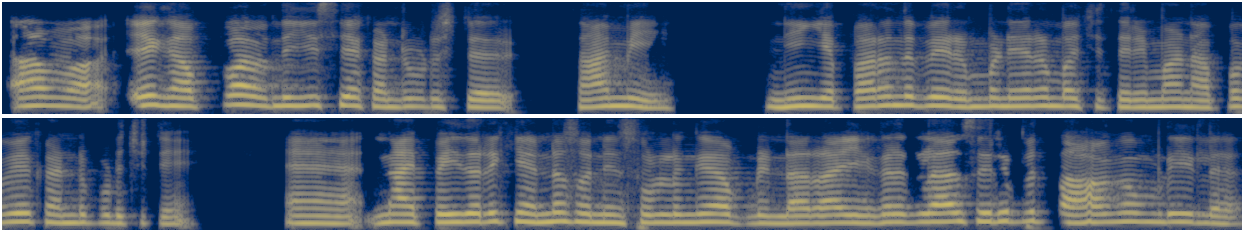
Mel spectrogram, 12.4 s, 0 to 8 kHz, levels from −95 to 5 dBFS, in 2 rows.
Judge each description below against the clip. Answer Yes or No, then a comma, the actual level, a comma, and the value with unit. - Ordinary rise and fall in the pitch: No, narrow, 2.1 semitones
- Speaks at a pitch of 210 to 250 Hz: Yes, high, 215 Hz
